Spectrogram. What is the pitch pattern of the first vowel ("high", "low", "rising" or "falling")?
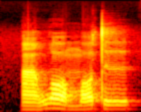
low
